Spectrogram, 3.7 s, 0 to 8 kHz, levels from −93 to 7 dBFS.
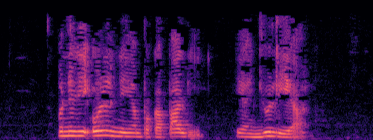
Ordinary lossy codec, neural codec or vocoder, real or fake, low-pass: MP3, 32 kbps; none; real; 7.2 kHz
